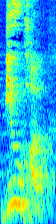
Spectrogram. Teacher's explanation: এই বয়ের সাথে যখন হ যুক্ত হলো তখন ব মহাপ্রাণ হয়ে যাচ্ছে। বয়ের সাথে হ যোগ করলে ব যখন মহাপ্রাণ হবে তখন উচ্চারণ হবে ভ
